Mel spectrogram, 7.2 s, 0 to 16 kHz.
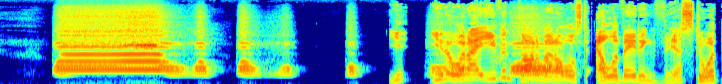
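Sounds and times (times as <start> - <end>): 
whistle blasts with a steam-whistle tone: 0.6 - 3.6, 4.3 - 5.7
speech: 3.9 - 7.2.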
